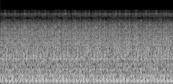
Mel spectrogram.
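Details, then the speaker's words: 1974 John Deere 350B bulldozer diesel, started after the return-line check valve ball and spring were removed to fix stalling: steady, even low clatter at idle with no misses or stumbles. "but let's fire it up and see what it does so far so good"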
